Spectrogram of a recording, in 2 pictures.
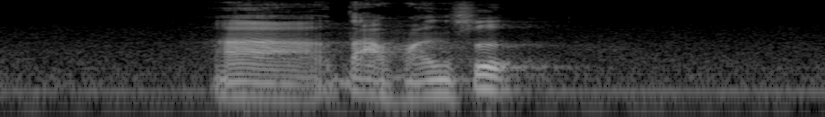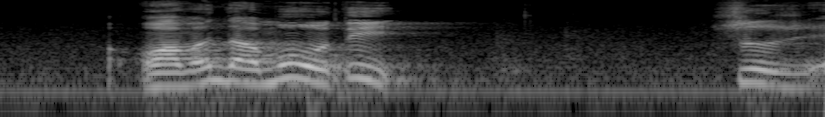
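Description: An elderly man speaks with animation in short bursts into a microphone.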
